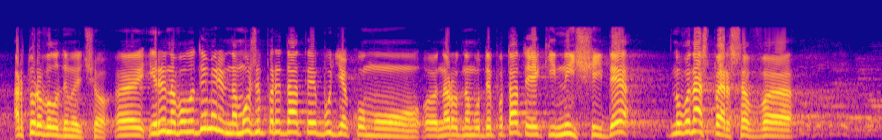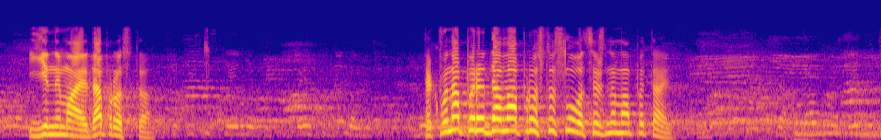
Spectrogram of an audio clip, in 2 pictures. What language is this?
Ukrainian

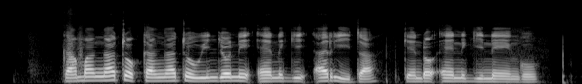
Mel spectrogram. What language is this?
Luo (Kenya and Tanzania)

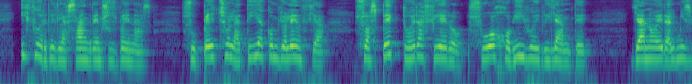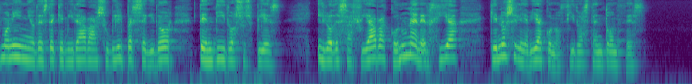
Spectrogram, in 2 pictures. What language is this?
Spanish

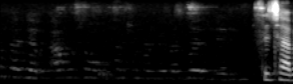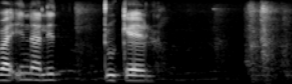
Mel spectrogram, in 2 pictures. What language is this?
Northern Sotho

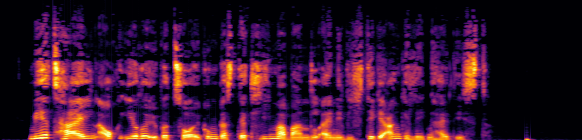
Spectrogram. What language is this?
German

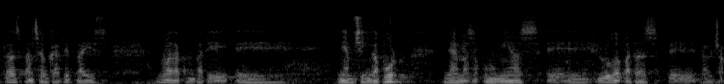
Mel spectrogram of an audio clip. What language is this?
Catalan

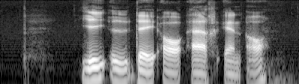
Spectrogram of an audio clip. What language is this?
Swedish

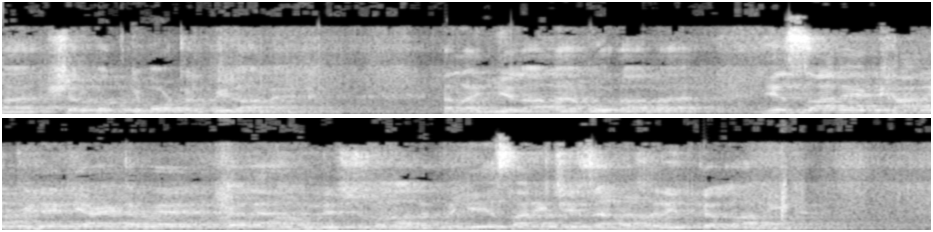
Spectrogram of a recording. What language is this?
Urdu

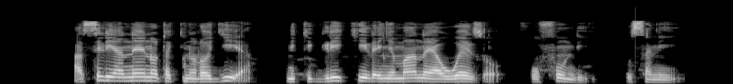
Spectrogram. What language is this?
Swahili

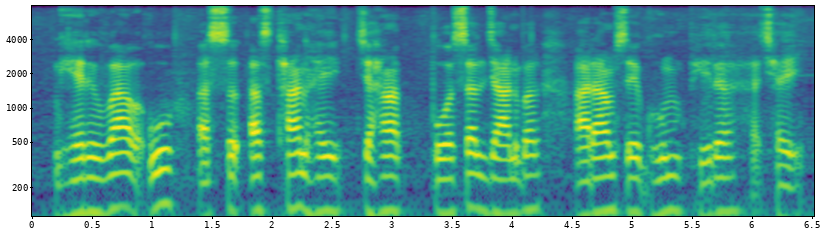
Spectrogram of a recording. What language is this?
Magahi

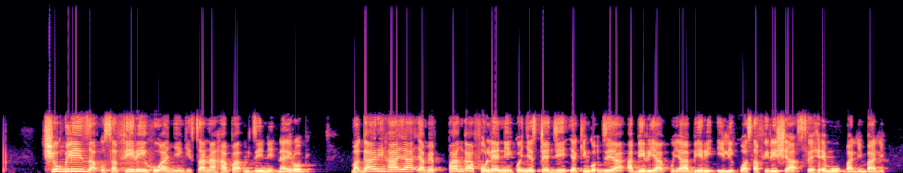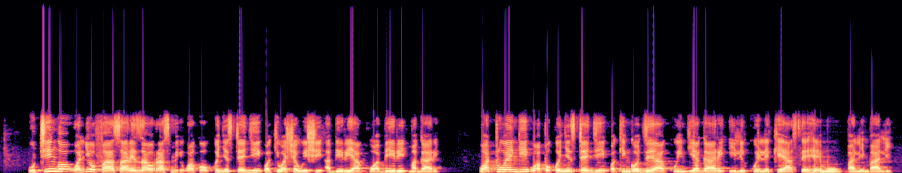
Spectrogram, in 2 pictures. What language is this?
Swahili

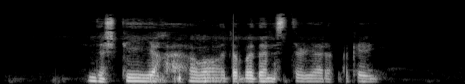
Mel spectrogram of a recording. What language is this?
Pashto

